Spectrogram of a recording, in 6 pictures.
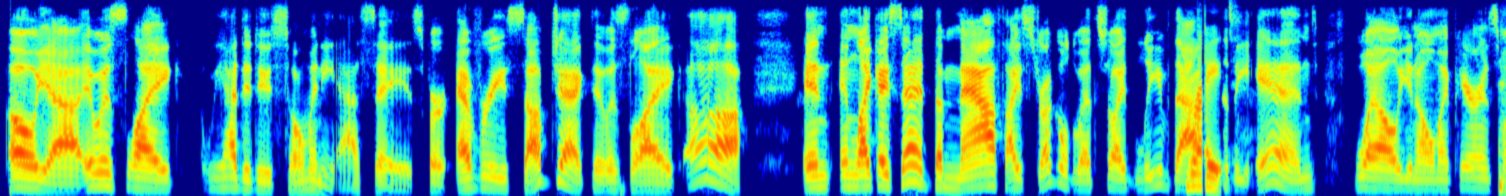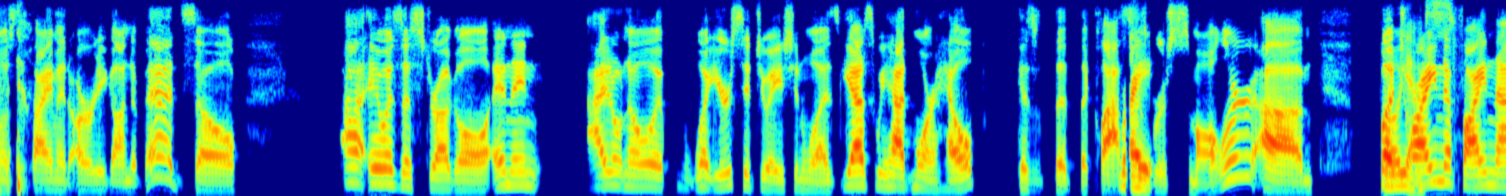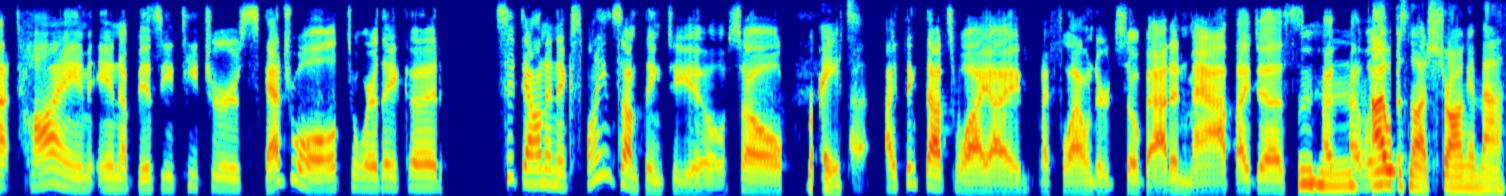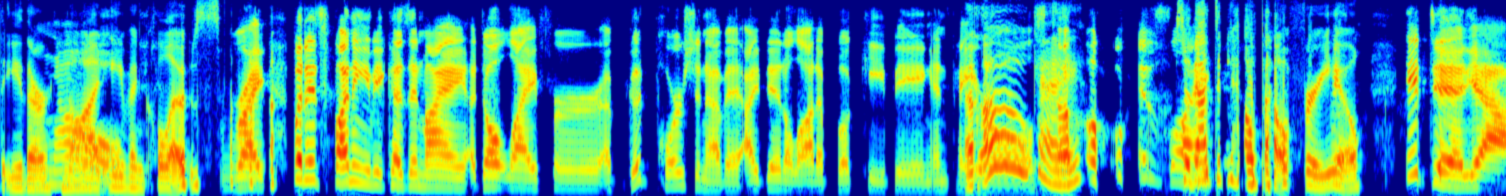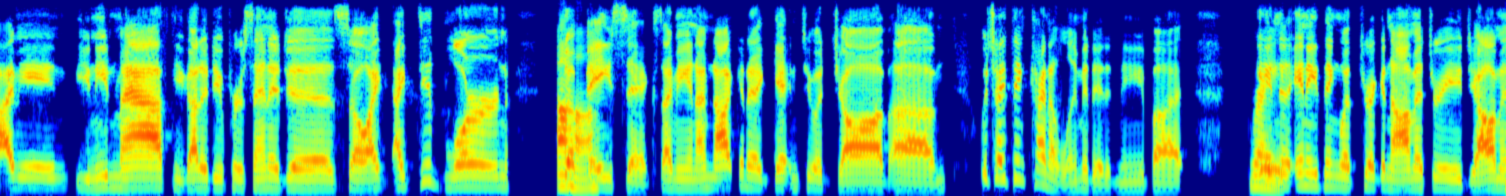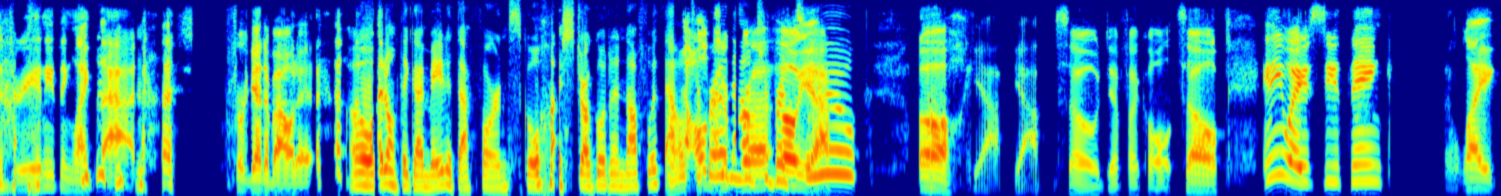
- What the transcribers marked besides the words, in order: chuckle; cough; laughing while speaking: "close"; chuckle; laughing while speaking: "so"; laughing while speaking: "did help out"; snort; chuckle; chuckle; laughing while speaking: "school"
- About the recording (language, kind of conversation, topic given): English, unstructured, Does homework help or hurt students' learning?
- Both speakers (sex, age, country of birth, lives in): female, 45-49, United States, United States; female, 45-49, United States, United States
